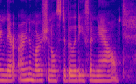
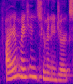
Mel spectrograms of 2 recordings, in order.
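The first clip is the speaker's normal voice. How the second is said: usual speaking voice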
